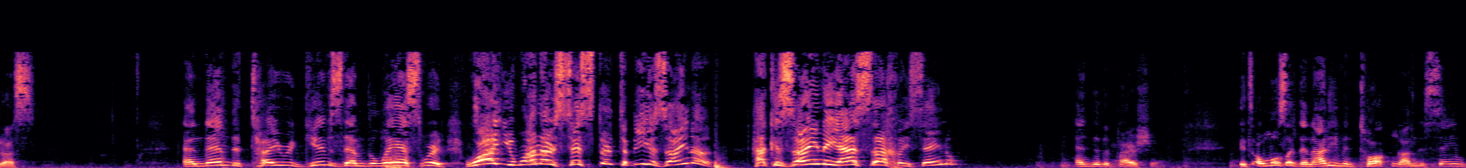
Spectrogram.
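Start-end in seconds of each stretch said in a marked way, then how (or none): 4.6-9.6 very high, raised-voice protest; screamed retort. Acted. Brothers get the last word with Yaakov, screaming. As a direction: throw back the last word, high and outraged. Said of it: "I'm screaming the pasuk".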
